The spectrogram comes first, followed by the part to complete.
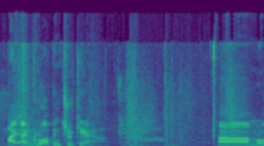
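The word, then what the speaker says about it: Türkiye: Um the the correct way to say our country's name now is Turkey. Turkey is the animal. Turkey is the country.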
